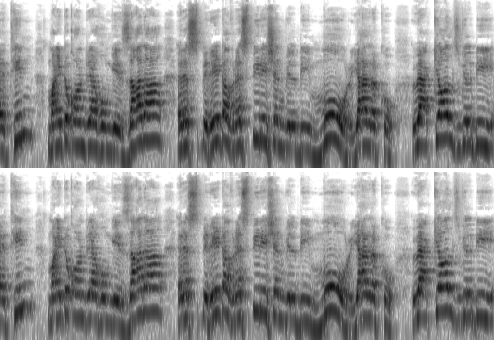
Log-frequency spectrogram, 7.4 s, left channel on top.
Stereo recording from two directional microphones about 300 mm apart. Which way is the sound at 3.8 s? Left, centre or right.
Centre.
